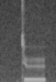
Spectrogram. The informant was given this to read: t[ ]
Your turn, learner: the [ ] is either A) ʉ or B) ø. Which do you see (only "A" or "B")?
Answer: B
